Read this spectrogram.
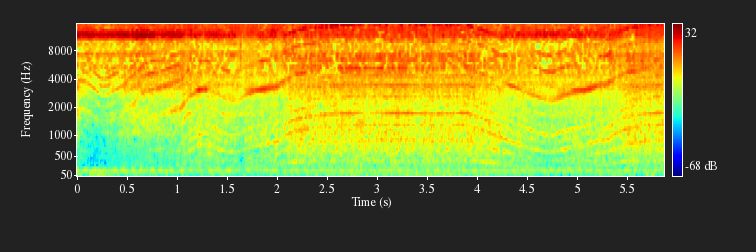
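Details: Milwaukee 5378 two-speed hammer drill, 7.5 A, 2500 rpm, after teardown and regreasing the gearbox, which had run dry and rattled; smooth whir sweeping with the trigger, no rattling or crunching; normal gearbox running.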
